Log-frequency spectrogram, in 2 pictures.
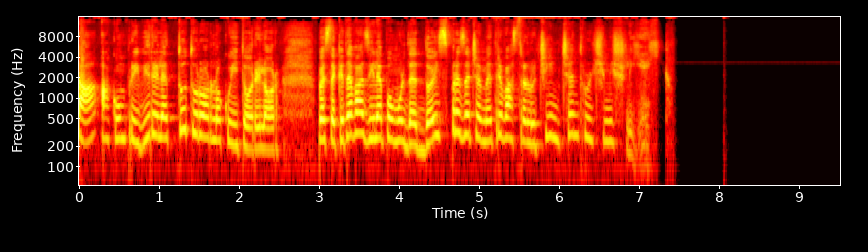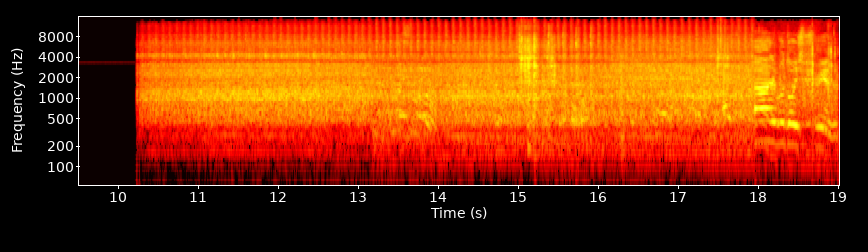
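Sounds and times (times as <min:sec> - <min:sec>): diesel truck engine knocking: 0:10.3 - 0:18.9
man talking: 0:17.6 - 0:19.0.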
